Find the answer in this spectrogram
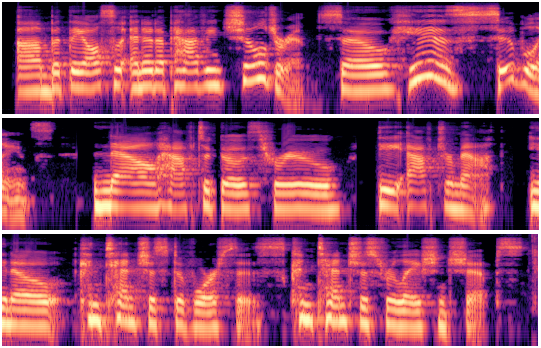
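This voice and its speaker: A woman with a normal speaking voice and medium pitch talks at a fairly slow pace with lively intonation. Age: 40s. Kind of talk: interview.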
